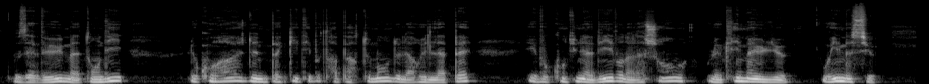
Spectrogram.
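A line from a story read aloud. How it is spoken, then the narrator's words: Exclaimed, interrupting. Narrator (French): s'écria Julia en interrompant M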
